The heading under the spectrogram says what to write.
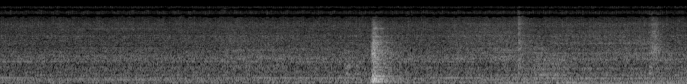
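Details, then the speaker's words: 2007 Lincoln Town Car idling on the ground after repairing a power steering pressure switch leaking through its connector and bleeding the system with a vacuum pump: quiet, even idle, no pump whine or groan, one clunk, a few bubbles remaining; normal power steering. "Sounds pretty good. Got a few little bubbles in there."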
